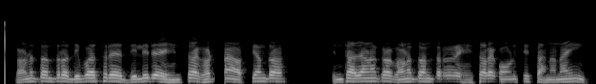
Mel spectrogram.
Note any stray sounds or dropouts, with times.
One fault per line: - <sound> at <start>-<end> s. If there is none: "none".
- dropout at 2.1-2.2 s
